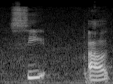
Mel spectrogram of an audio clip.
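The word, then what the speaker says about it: cout: So C out is pronounced as C s e out is an object used with the insertion operator to output or print text.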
